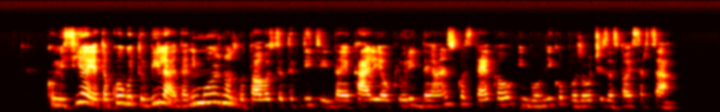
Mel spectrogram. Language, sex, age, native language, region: Slovenian, female, 18-29, Slovenian, Central Slovenia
